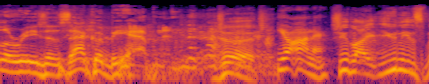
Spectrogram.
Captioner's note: audience giggles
